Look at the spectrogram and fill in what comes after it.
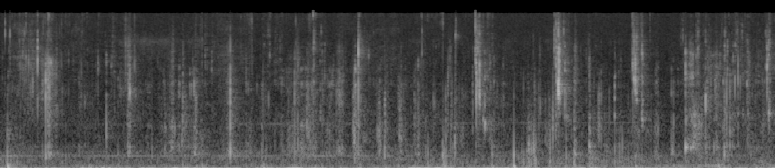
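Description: Close-miked eating: a bite into a double bacon cheeseburger, then chewing with many irregular wet mouth clicks.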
